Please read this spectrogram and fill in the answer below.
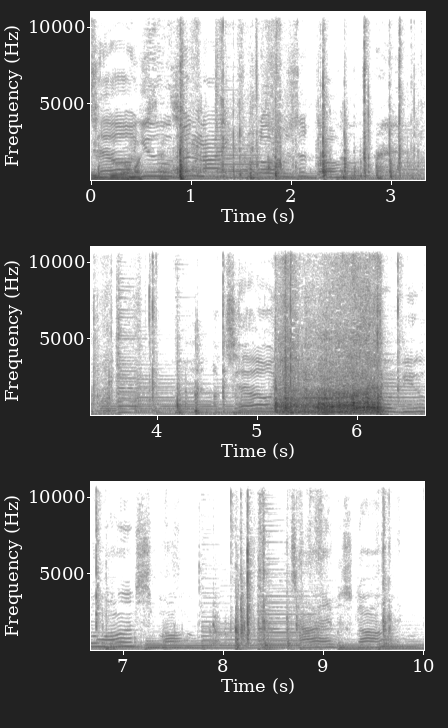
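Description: Background music over the handling of a cardboard box and its clear plastic packaging, with scattered light clicks. About five seconds in there is a loud scraping rustle lasting about a second as the plastic tray is slid out of the box.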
